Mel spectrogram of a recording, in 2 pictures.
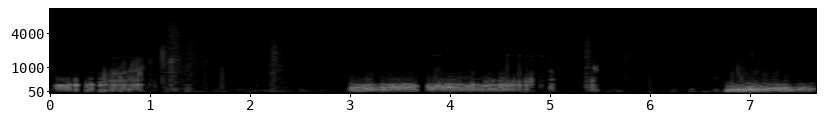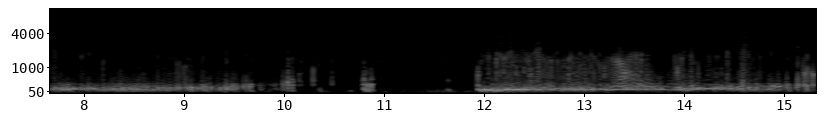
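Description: Loud, low gurgling and rumbling bursts from the stomach; normal hunger-related bowel sounds.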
